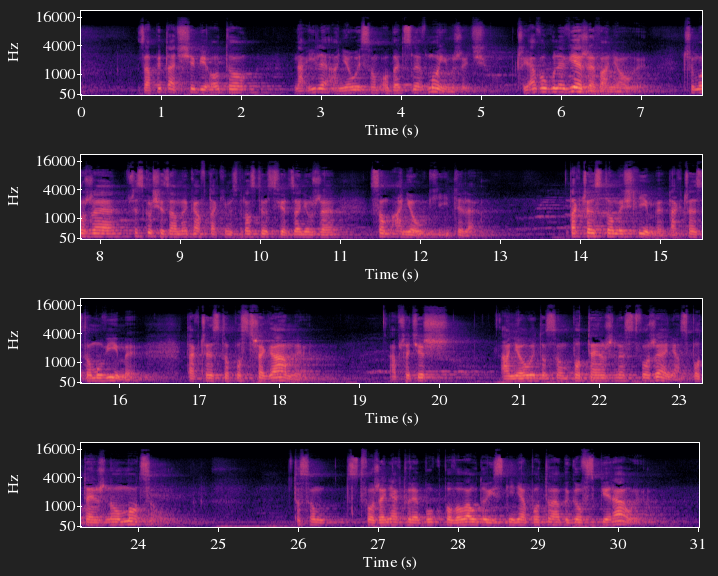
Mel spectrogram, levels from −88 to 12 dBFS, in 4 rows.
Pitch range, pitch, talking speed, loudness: 125-140 Hz, 130 Hz, 125 wpm, -24 LUFS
